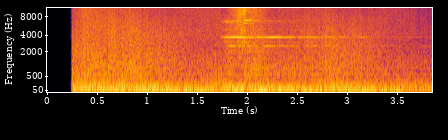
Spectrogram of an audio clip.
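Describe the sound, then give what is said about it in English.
A sudden, loud explosion aboard a spacecraft, coming from beneath rather than from the command or service module, makes the ship shudder and rolls into a heavy, continuous low rumble that fills the whole stretch, with a faint metallic whine rising briefly midway. No voices. “He has to brace himself against the bulkhead and he knows this is another explosion, but it hasn't come from above him in the command or service module.”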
